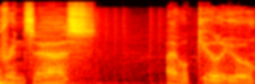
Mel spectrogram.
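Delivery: low-pitched undead soldier voice. Voicing the undying soldier as he comes up to attack: undying soldier voice. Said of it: "And he goes".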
